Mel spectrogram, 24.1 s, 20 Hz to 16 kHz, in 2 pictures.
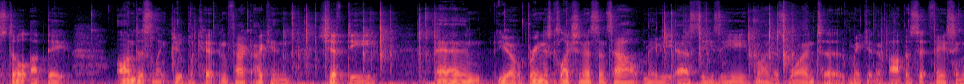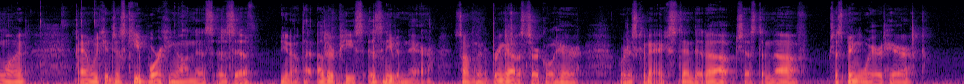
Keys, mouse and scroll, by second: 0.6 click, 1.6 click, 1.9 scroll down 3, 2.2 shift+middle click, 3.0 click, 3.5 d, 3.8 x, 4.5 y, 5.2 z, 6.2 click, 6.5 middle click, 8.3 s, 8.5 z, 9.3 KP_Subtract, 9.6 KP_1, 9.8 KP_Enter, 10.5 middle click, 11.0 alt+a, 11.3 middle click, 11.8 click, 12.5 middle click, 13.0 shift+middle click, 13.5 d, 14.2 click, 14.7 d, 17.3 ctrl+click, 18.3 j, 23.4 e.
